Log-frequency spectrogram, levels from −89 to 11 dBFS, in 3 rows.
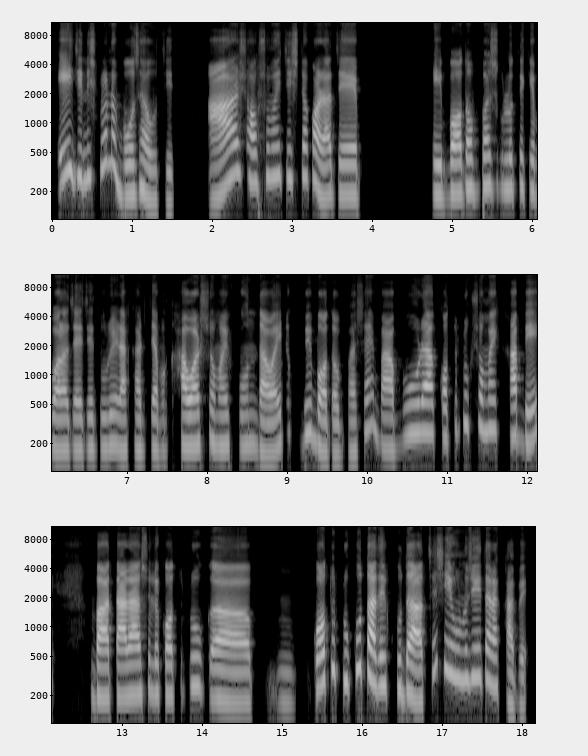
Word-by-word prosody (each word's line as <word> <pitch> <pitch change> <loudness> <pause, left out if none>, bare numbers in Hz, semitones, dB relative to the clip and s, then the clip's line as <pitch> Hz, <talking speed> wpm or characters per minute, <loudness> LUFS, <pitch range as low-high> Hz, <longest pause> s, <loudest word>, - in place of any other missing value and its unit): এই 310 - +4
জিনিসগুলো 280 +7 -4
না - - -1
বোঝা 185 +2 -2
উচিত। 155 -1 -13 0.6
আর 265 - +6 0.2
সবসময় 275 +3 -3
চেষ্টা 265 +2 -6
করা 180 -8 +3
যে, 185 0 -2 1.1
এই 185 - -1
বদঅভ্যাসগুলো 215 +2 -1
থেকে 215 -2 -8
বলা 175 0 +2
যায় 175 -1 -3
যে, 180 - -6
দূরে 185 +1 -6
রাখার 175 0 -5
যেমন 170 -1 -5
খাওয়ার 190 0 +3
সময় 190 -2 -5
ফোন 190 0 -10
দেওয়া, 160 -1 +2
এটা 255 +6 -22
খুবই 240 +5 -7
বদঅভ্যাস, 165 -1 -4
হ্যাঁ? 290 +2 -7
বাবুরা 235 +9 +1 0.2
কতটুক 270 +7 -8
সময় 275 -1 -2
খাবে? 230 -3 +1 0.6
বা 195 - +9 0.2
তারা 195 +1 +8
আসলে 210 0 -7
কতটুক 220 +4 -3 0.2
আ - - +7 0.7
উম 170 -1 -16 0.3
কতটুকু 275 +4 0
তাদের 250 -3 +8
ক্ষুধা 225 -4 +3
আছে? 180 - -11
সেই 365 -3 +1
অনুযায়ী 290 +1 -1
তারা 250 -3 +3
খাবে, 155 -2 -3
210 Hz, 150 wpm, -24 LUFS, 185-255 Hz, 1.1 s, বা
